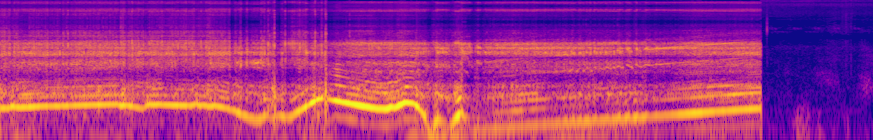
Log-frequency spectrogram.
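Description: Open-wheel race car's engine, heard from its onboard camera, running at high revs. About four seconds in, the pitch drops and swings up and down several times with a few knocks, then climbs steadily again. It cuts off suddenly near the end, leaving only a faint background.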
